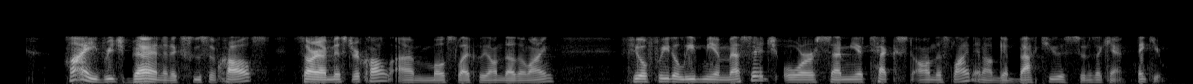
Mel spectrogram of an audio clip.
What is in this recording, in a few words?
ivr greeting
